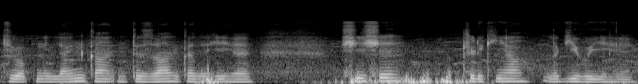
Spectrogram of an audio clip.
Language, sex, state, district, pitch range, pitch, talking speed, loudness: Hindi, male, Rajasthan, Bikaner, 125-135 Hz, 130 Hz, 120 wpm, -19 LUFS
